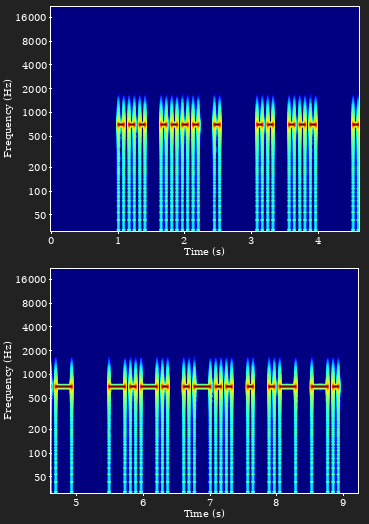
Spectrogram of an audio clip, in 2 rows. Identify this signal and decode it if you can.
Morse code, heard as a keyed tone, about 15 wpm, 700 Hz. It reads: SHE IS A CLEAN
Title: Sentences from Top 1100 Words 15wpm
